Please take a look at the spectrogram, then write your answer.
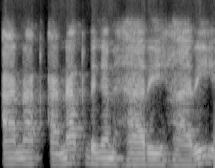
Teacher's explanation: A dengan H itu satu makhrajul huruf ya, posisinya di tenggorokan paling bawah. Jadi cara pengucapannya anak-anak dengan hari-hari itu sama persis ya, penekanannya seperti itu.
